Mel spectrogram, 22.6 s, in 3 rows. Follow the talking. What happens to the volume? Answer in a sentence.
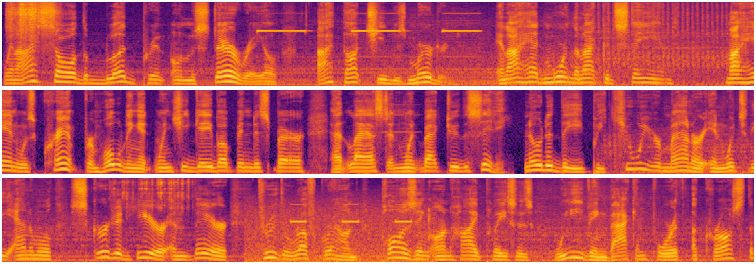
The loudness of the talking stays about the same.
